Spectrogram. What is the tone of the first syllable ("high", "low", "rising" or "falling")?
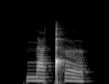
low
